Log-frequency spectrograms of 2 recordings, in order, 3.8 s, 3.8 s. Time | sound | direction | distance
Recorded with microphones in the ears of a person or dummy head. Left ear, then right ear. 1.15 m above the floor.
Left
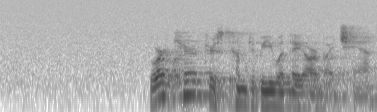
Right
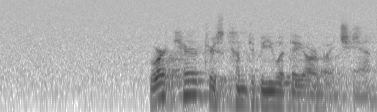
1.5 | a man speaking | 40° right (ahead or behind) | 1.6 m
